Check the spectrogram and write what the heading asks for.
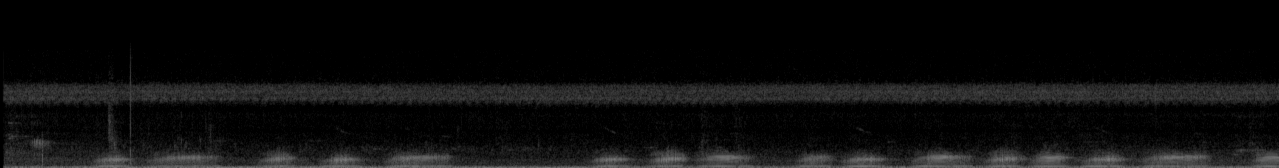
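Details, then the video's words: Frogs calling at night after a heavy downpour: short, nasal, harmonic croaks repeated roughly once a second in uneven bursts, sometimes doubled, over a low background rumble. "Frogs croak after rains."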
